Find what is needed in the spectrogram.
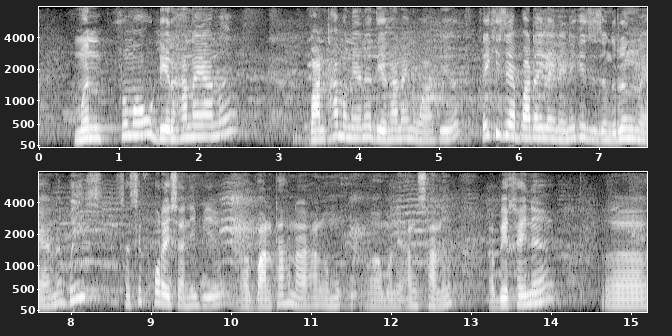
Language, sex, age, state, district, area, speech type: Bodo, male, 18-30, Assam, Udalguri, urban, spontaneous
